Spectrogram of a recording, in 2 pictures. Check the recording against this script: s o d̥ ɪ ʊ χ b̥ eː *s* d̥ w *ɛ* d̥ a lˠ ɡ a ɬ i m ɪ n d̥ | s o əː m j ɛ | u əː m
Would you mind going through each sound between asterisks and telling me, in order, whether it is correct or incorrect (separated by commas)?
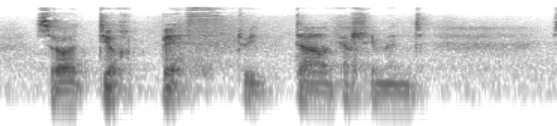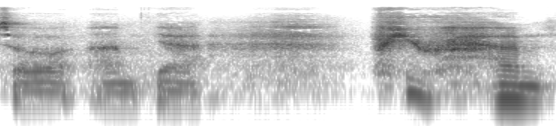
incorrect, incorrect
